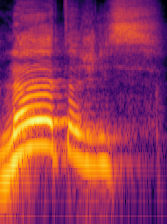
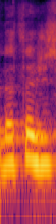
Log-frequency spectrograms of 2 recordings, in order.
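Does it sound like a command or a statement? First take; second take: command; statement. First: It is said as a firm prohibiting command. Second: It is said as a plain informative statement. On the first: The listener is forbidden to sit down. "écoutez bien l'intonation, la tajlis... qui veut dire ne t'assois pas" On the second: It reports that someone does not sit down. "Contrairement au la qui est nafiya, de la négation"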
